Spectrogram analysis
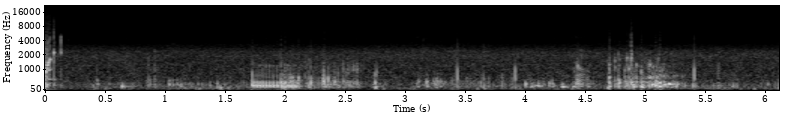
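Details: Stomach growling at midnight: irregular low gurgling and rumbling bursts with bubbly crackles, louder around the middle and near the end; active bowel sounds (borborygmi).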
